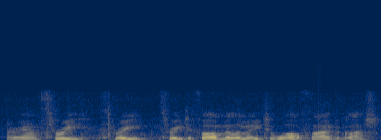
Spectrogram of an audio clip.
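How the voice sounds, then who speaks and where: A man with an English accent and a very low voice talks through a hands-on review. His delivery is flat and unscripted, with plain wording and frequent hesitations. The sound is dull and lo-fi, as from a handheld camera's microphone. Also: a little hiss or hum. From England. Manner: hesitant, halting, plain-spoken. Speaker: amateur radio reviewer. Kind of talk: unscripted product review demonstration.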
